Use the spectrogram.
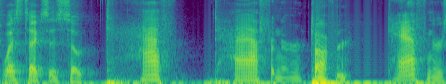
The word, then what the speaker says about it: Tauferner: Could you just, what is it? Tauferner. Like toffee. Yeah. But it's West Texas, so Tauferner.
